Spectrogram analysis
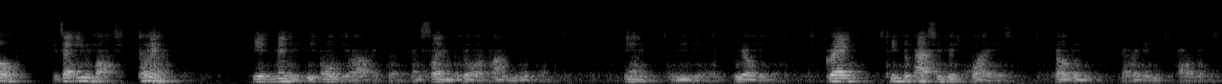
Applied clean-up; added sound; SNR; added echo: neural separator model SepFormer DNS4.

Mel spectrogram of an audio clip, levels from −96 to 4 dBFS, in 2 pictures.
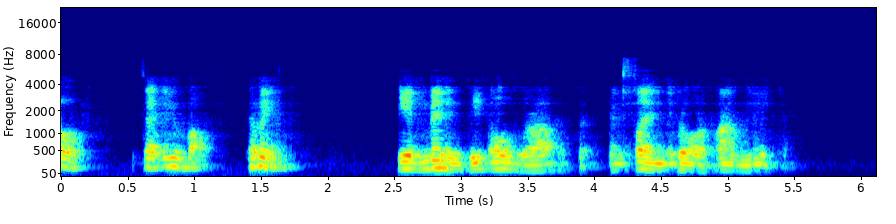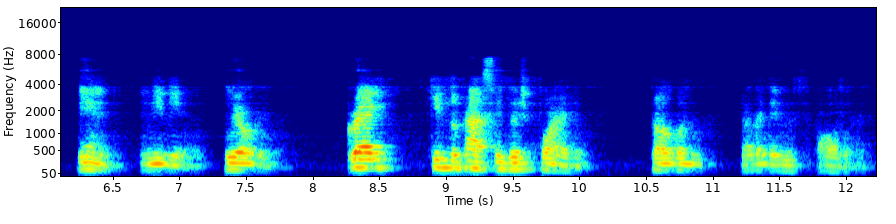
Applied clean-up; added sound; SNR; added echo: neural mask model DeepFilterNet 3.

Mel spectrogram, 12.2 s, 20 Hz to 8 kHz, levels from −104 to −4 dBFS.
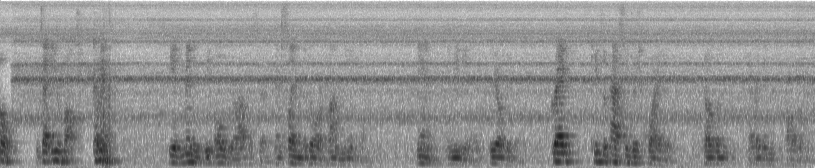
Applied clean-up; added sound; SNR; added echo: none; Fire; 9 dB; reverberation time 0.7 s.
